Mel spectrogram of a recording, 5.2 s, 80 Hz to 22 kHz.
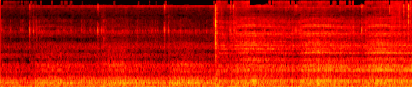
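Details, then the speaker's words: Velit 4000P gasoline heater installed in a 2023 Ford Transit camper van, recorded a few feet away with no muffler, at full output: low, steady rumbling roar with no misses or surging, like an RV propane furnace; healthy combustion. "all right so there it is it's fully up and running now as high as it can go so again just few feet away kind of sounds like what an RV furnace would sound like running like a normal propane one"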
